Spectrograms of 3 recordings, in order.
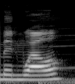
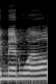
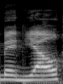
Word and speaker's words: Manuel: I promise you guys I know how to say his name I know it's not L manelle every time I was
